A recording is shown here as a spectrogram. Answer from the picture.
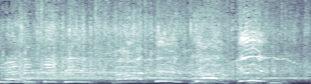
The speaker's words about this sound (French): S'il vous plaît, on applaudit.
